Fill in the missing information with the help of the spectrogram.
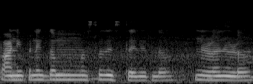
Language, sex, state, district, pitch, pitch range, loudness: Marathi, female, Maharashtra, Aurangabad, 205 Hz, 190-215 Hz, -28 LUFS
